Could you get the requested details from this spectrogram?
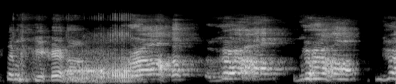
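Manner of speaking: laughing exclamation. Real, not acted. Mock outrage at a viewer, cracking up.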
